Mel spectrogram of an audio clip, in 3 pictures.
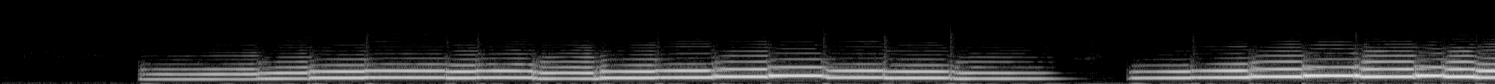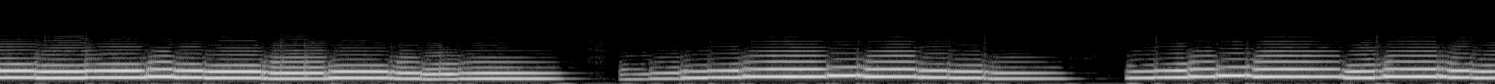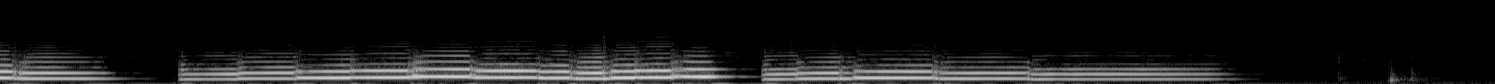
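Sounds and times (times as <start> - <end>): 
horn: 0.1 - 42.8.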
